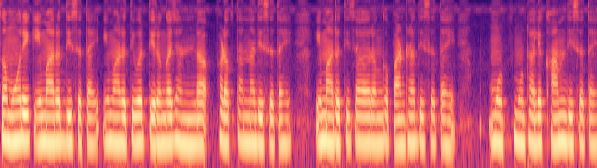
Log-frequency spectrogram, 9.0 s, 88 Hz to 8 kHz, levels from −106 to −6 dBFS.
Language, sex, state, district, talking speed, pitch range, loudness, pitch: Marathi, female, Maharashtra, Solapur, 140 wpm, 170-180 Hz, -17 LUFS, 175 Hz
